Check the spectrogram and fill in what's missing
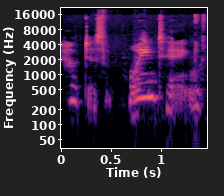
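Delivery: soft, let-down whisper; disappointed whisper. Acted. Narrator sighing over the cancelled Mars trip, whispered. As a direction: breathe it out, deflated.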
